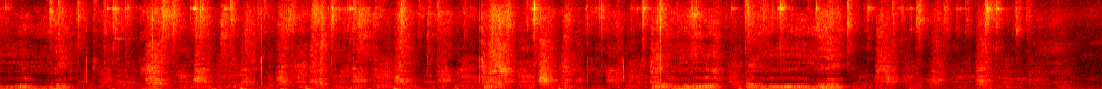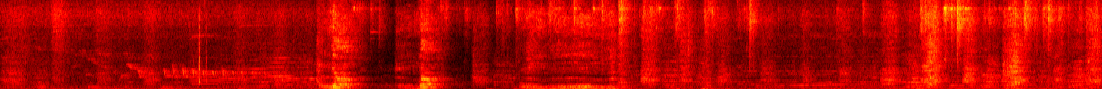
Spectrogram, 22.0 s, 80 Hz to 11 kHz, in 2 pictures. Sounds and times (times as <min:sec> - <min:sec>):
Music: 0:00.0 - 0:22.0
Bow-wow: 0:14.3 - 0:15.6.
